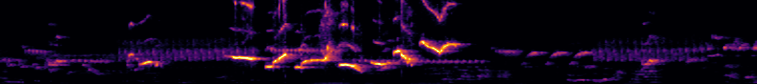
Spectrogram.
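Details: Agitated oriental magpie-robin song meant to rouse other magpie-robins: a rapid, loud run of twisting whistles, buzzy trills and chirps packed into a few seconds, with quieter twitters before and after and a low hum beneath.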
